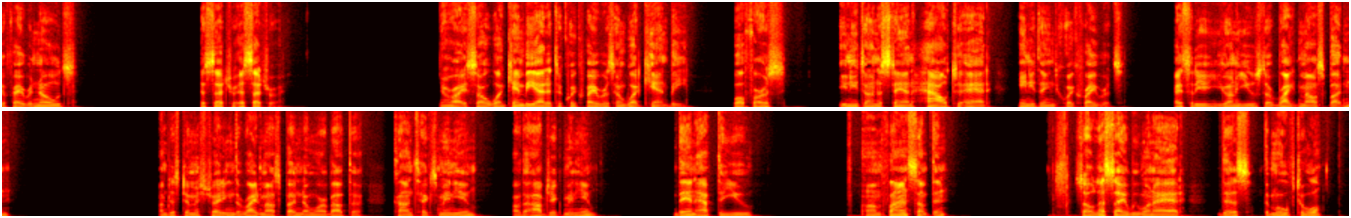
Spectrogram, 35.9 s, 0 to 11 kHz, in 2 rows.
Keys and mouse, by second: 16.9-18.1 right drag, 19.0 right drag, 23.7-25.9 right drag.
